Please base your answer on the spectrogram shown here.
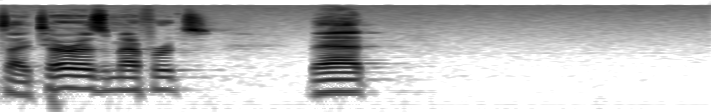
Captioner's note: none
